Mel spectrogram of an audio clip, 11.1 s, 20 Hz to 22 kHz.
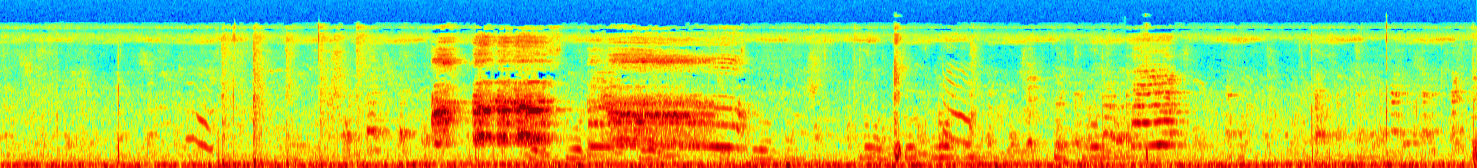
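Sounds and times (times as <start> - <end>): rooster crowing: 3.2 - 5.6.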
